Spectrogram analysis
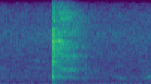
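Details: A single short, sharp cough from a child with a recurring allergic cough, over faint room noise, just before nebulizer treatment.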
